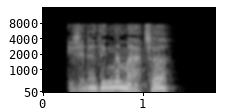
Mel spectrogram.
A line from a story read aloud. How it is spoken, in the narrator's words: she asked breathlessly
